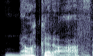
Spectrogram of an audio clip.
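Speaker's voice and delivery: low, quiet imitation of a fed-up dog; lightly acted, hushed telling-off; fed-up older dog. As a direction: voice the dog's soft, low warning. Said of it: "she turns on her and she's like".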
